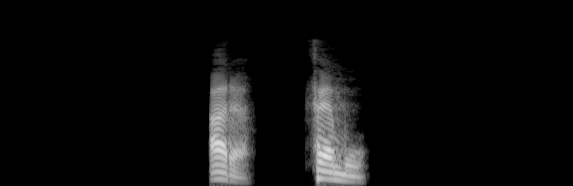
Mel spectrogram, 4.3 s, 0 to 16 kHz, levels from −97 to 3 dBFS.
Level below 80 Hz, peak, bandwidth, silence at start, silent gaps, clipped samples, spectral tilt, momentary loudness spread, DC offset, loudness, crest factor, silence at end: -66 dBFS; -4 dBFS; 5.6 kHz; 1.55 s; 1.92-2.28 s; under 0.1%; -9.5 dB/octave; 12 LU; under 0.1%; -20 LUFS; 22 dB; 1.6 s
